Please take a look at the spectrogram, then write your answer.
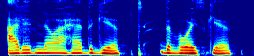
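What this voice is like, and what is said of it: Sultry, feminine voice. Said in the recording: “See her voice... talking in her sultry voice”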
